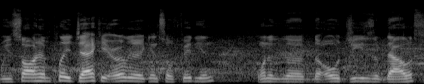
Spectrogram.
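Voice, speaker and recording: A man commentates a fighting game match live. His voice is a little high, and he breaks down tactics in an analytical, conversational manner. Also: level tone, a little fast, rough recording. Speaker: esports commentator.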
